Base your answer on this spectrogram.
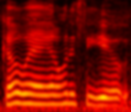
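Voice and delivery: high-pitched mock dismissal; retold rejection. Refusing to see the archangel, acted angry rejection. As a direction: playfully re-enact sending someone away.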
